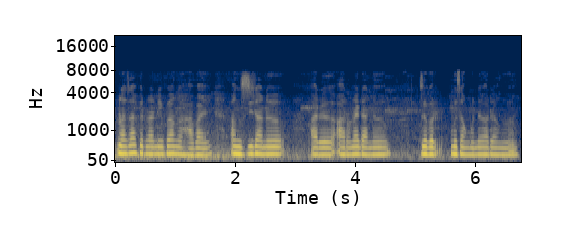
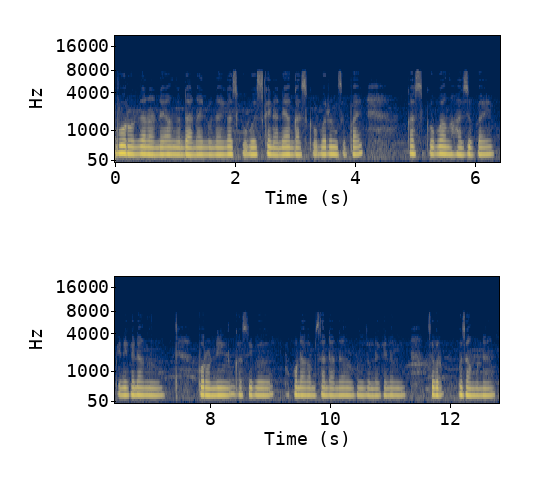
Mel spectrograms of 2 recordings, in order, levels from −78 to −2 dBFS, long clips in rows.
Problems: constant background noise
